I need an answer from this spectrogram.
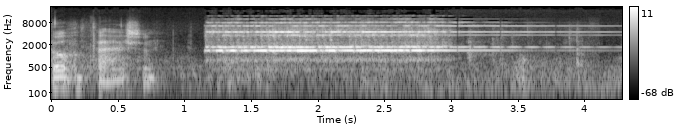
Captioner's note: telephone rings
